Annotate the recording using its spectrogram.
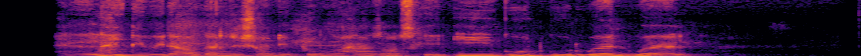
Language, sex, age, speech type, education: Nigerian Pidgin, female, 30-45, spontaneous, tertiary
